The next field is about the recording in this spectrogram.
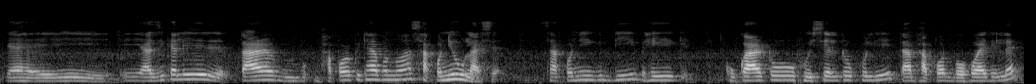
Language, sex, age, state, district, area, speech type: Assamese, female, 60+, Assam, Lakhimpur, rural, spontaneous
